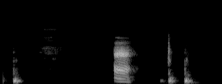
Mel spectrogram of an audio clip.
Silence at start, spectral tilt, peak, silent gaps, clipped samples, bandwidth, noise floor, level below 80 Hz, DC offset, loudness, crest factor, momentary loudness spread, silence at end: 0.15 s; -9.5 dB/octave; -6 dBFS; 0.66-1.12 s, 1.46-1.59 s; under 0.1%; 5.6 kHz; -46 dBFS; -64 dBFS; under 0.1%; -27 LUFS; 24 dB; 17 LU; 0.3 s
